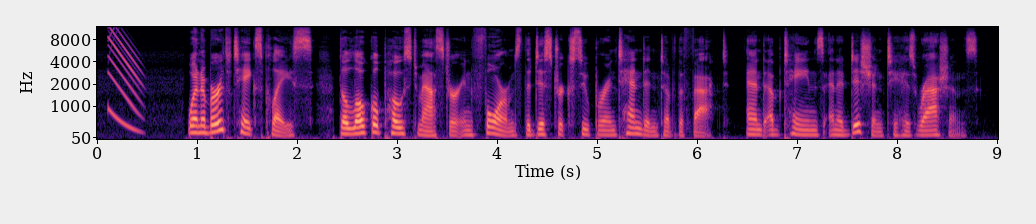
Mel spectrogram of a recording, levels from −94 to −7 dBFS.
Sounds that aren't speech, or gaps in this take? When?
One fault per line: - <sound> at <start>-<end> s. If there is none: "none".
- chirp at 0.1-0.5 s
